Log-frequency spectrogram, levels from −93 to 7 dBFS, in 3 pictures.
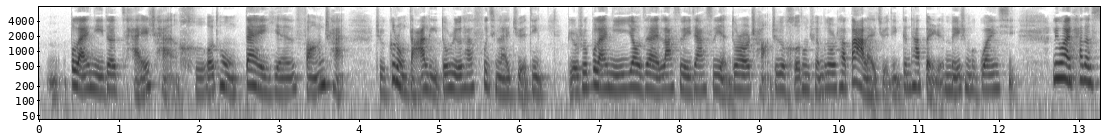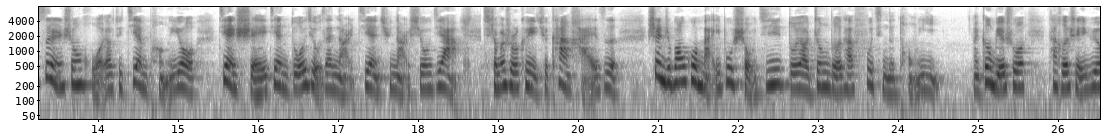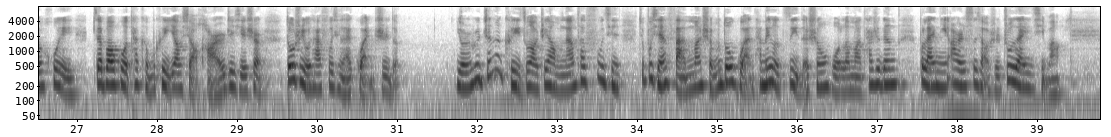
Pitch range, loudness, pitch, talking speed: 165-220 Hz, -22 LUFS, 185 Hz, 310 characters per minute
